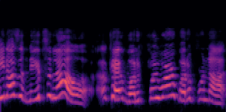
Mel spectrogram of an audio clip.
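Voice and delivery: mock defiant tone, loud and high-pitched.

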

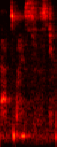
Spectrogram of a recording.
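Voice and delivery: whispered. Retelling a friend's words, imitating how he whispered it. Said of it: "And he like whispered it".

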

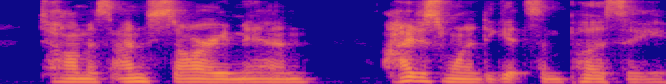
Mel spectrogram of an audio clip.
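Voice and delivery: mock sincere, low, earnest, heartfelt tone. Quoting the wildest line of a movie; imitating Costa's mock conviction. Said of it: "with so much conviction in his voice".

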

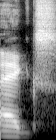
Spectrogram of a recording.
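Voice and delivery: loud, flat, deadpan one-note monotone eggs. Recording a word to dub over another, flat monotone 'eggs'. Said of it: "me saying the word eggs in a monotone voice".

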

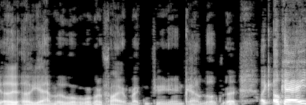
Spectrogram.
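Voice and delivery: mumbled, mumbling delivery. Mocking how groundbreaking news was announced: mumbled announcement. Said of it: "It's almost like they mumbled it".

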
